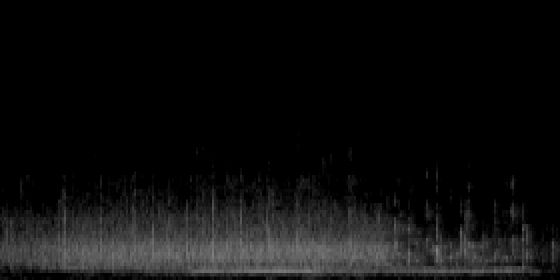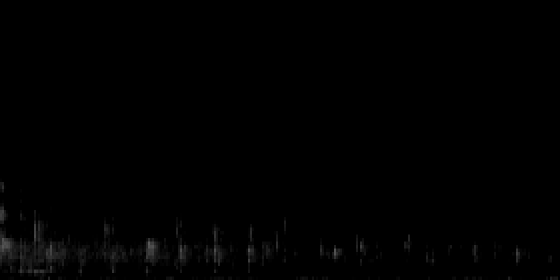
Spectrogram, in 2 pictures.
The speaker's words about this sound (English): So how many of us have accepted that we are going to plug ourselves into the anointing in the house? Clap your hands for the Lord.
